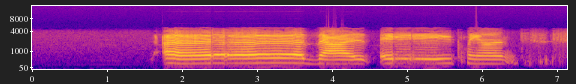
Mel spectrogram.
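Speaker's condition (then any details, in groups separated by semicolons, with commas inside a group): Cerebral palsy; stutters from speech muscle involvement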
